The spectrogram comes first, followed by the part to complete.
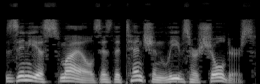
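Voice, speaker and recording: A man's voice: mid-range voice, big pitch swings, normal speed, a little mellow, no echo. Man reading a story, dry close sound. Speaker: audiobook reader. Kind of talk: fan fiction audiobook narration.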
